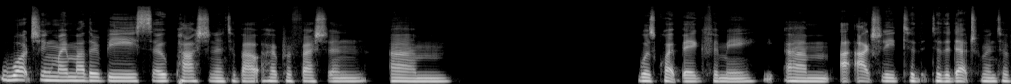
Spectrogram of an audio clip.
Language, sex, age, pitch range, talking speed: English, female, 30-49, 140-155 Hz, 130 wpm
